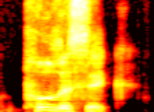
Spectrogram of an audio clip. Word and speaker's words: Pulisic: That's why I said Pusik. – No, Pulisic. – Do I have to say it like that? Pusik. – No, Pulisic. It's with a U.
